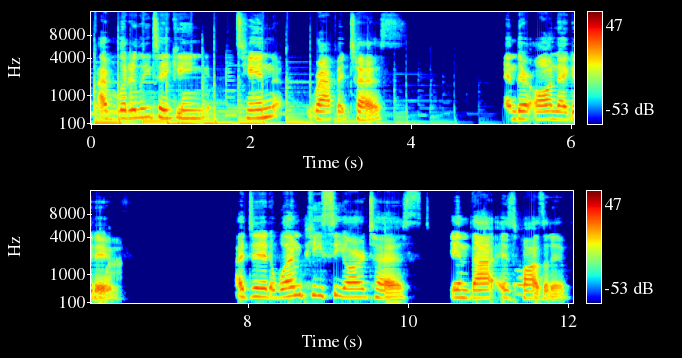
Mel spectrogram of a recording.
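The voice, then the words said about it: Raspy, strained hoarse voice. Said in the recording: “My throat and my voice is gone, but that's just because I'm a screamer... I feel like all of our voices are like raspy”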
